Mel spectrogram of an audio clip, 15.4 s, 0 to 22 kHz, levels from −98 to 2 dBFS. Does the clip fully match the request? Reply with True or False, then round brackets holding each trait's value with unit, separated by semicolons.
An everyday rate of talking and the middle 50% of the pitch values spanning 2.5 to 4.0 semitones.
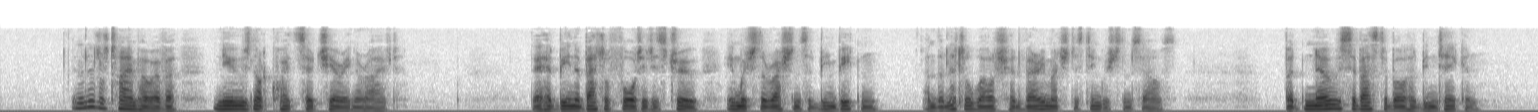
True (165 wpm; 2.8 semitones)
